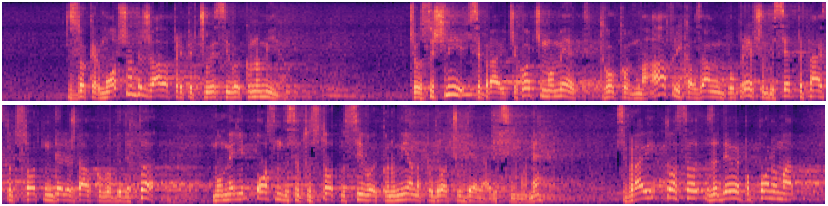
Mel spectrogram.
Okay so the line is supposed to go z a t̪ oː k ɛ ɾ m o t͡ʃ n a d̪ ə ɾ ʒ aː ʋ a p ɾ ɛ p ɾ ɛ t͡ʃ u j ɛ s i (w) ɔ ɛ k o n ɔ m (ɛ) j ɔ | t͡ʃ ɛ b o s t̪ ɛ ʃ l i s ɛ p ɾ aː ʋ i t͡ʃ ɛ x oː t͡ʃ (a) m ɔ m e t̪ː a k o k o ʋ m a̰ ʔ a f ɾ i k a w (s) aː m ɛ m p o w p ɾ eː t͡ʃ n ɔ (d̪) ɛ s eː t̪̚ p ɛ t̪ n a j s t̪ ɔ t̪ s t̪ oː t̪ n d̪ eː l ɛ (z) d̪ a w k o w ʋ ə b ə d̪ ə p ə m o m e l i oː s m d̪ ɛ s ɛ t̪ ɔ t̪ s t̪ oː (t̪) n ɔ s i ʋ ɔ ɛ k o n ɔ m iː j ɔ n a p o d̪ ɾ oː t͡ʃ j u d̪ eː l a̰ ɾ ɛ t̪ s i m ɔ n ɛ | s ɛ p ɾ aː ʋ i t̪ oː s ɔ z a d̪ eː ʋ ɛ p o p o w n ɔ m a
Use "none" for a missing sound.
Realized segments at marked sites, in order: ʋ, i, ɛ, z, d̪, ʒ, t̪

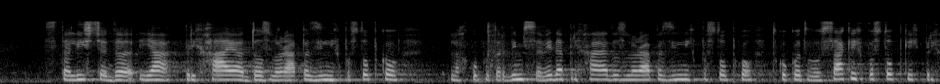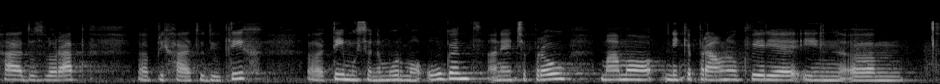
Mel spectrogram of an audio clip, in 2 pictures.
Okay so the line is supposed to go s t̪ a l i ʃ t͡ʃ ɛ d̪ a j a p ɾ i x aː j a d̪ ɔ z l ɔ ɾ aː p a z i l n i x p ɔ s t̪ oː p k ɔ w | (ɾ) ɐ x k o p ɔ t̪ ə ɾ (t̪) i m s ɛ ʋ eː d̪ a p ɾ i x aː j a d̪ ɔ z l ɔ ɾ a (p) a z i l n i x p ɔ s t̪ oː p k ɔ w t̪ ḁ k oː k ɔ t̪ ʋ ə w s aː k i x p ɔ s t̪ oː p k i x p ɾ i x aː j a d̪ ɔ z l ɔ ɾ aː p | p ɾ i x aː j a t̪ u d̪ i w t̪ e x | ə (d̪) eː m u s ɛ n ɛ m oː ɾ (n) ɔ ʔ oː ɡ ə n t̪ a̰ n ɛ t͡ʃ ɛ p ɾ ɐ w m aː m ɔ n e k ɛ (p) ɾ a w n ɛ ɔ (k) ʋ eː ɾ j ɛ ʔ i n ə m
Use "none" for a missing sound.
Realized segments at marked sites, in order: l, d̪, p, t̪, m, p, k

